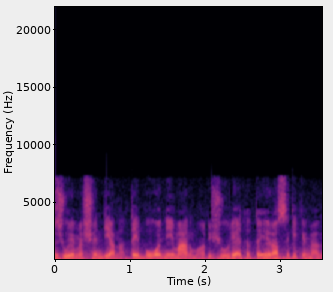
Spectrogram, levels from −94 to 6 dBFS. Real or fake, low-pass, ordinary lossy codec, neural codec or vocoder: real; 7.2 kHz; AAC, 32 kbps; none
